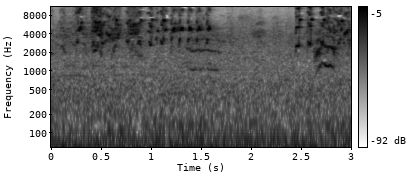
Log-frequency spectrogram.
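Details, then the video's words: Busy chattering of parrots: rapid squeaky chirps and a few clear whistled notes, a short pause, then another burst of chirps ending in a falling whistle. "PSITACÍDEOS - Araras - Cacatuas - Papagaios - Periquitos - Animais da Fazenda - Som Dos Animais"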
